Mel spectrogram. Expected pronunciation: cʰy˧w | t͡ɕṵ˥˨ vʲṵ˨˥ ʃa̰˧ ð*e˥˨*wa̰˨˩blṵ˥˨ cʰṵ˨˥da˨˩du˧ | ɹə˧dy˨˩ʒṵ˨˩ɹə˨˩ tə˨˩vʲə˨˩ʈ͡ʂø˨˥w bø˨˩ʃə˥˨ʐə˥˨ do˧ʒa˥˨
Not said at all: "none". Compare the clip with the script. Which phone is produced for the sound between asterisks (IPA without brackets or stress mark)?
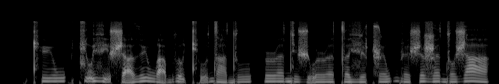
y˥˨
